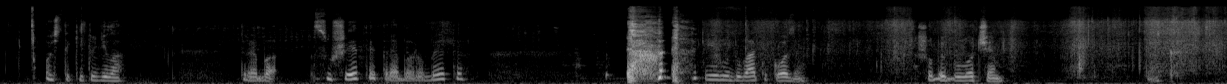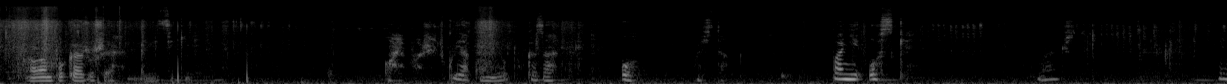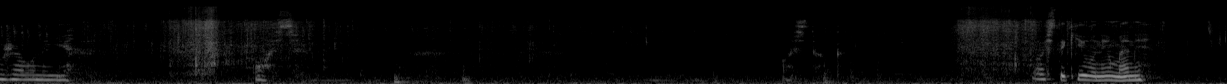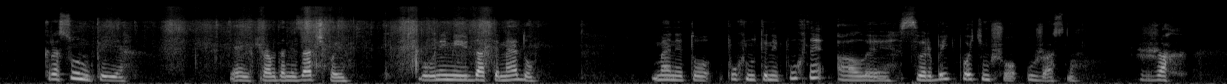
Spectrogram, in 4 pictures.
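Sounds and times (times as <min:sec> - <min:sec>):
faint background hiss: 0:00.0 - 0:49.0
person coughing: 0:06.2 - 0:07.1.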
